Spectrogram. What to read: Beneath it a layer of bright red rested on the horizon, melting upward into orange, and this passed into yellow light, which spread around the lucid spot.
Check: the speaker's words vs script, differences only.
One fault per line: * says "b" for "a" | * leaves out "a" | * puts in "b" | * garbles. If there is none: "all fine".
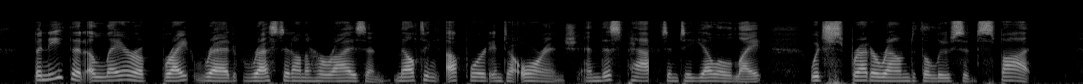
all fine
